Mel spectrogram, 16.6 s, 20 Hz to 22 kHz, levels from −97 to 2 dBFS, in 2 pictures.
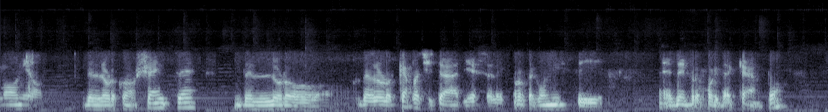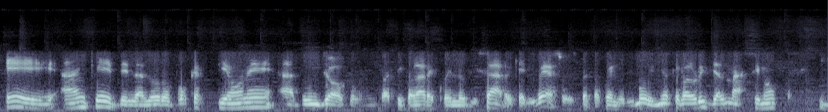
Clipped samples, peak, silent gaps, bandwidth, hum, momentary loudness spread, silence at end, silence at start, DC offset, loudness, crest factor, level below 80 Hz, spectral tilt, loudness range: under 0.1%; -4 dBFS; none; 4.4 kHz; none; 7 LU; 0 s; 0 s; under 0.1%; -23 LUFS; 18 dB; -58 dBFS; -8.5 dB/octave; 2 LU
